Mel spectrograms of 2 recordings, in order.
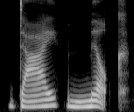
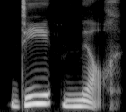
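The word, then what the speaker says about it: Milch: The word is diil. Now, you want to pay attention to that soft ch sound at the end. It's not a hard k sound like in milk.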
